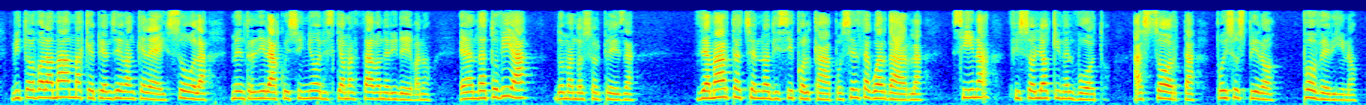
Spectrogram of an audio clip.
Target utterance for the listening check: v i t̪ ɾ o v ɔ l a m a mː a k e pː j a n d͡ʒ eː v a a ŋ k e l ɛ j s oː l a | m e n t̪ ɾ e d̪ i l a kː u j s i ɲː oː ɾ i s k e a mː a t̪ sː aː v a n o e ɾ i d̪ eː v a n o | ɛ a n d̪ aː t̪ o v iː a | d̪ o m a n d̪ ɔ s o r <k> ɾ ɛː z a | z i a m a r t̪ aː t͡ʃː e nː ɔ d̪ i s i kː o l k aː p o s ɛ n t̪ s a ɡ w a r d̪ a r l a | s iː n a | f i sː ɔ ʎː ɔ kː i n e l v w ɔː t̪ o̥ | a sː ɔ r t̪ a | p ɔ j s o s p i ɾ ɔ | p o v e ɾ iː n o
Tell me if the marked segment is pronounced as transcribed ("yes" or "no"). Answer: no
